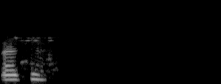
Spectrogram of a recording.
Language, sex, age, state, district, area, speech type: Gujarati, female, 45-60, Gujarat, Surat, rural, conversation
